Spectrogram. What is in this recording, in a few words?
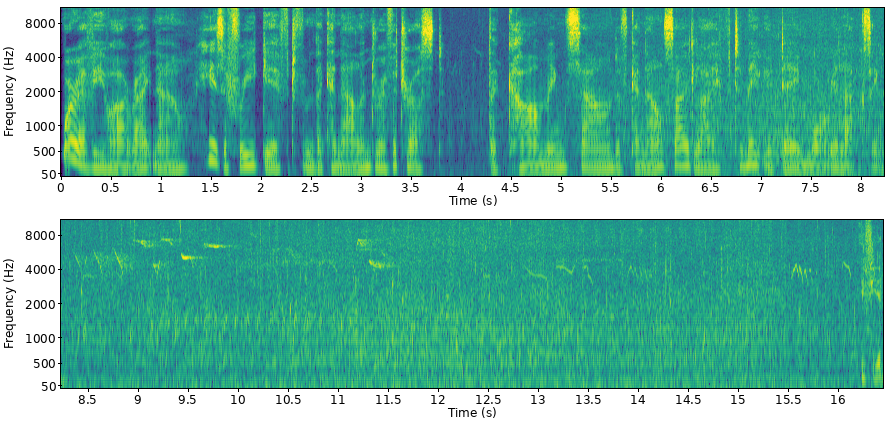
Drivetime Upbeat Read Neutral Accent, Radio Mix; The Gate; Canal River Trust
